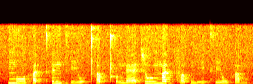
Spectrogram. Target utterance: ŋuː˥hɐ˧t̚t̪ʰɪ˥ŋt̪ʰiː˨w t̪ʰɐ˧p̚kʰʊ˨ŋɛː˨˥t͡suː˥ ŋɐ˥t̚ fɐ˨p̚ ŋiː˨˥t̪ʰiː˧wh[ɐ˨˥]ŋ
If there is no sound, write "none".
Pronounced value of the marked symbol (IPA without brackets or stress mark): ɐ˨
